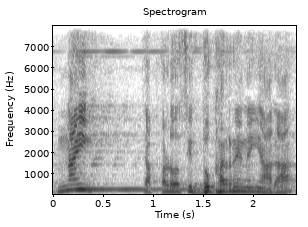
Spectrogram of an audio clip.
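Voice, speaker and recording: A man's voice: a little high, expressive, moderate pace, a bit bright. A man with a Madhya Pradesh Hindi accent preaching a live devotional sermon, hammering home points with repeated rhetorical questions. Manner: emphatic, repetitive rhetorical questions to the audience. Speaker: katha preacher. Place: large outdoor katha pandal. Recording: long hall reverb with faint music.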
